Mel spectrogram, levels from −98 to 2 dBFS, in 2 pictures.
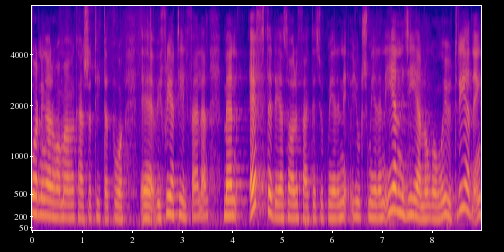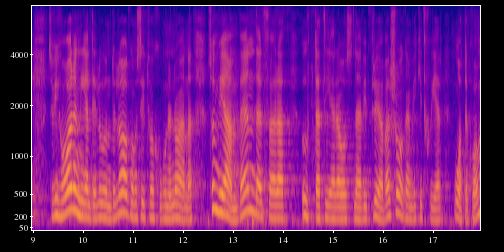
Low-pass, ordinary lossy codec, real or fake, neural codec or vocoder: none; none; real; none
